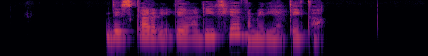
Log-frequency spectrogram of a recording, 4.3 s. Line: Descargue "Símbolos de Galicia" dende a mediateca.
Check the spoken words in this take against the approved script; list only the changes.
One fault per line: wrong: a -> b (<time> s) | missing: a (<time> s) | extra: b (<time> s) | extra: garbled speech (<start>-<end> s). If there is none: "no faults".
missing: Símbolos (1.7 s)
missing: dende (2.4 s)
